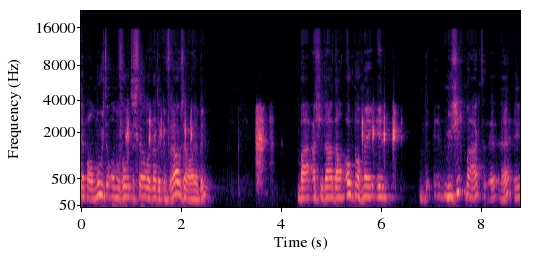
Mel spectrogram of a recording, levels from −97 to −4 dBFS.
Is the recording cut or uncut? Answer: uncut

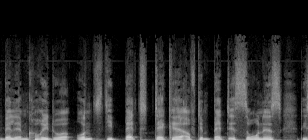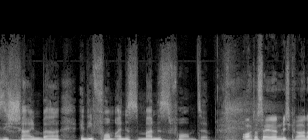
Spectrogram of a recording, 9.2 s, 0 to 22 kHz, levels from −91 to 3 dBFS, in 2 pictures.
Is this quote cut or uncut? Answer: uncut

